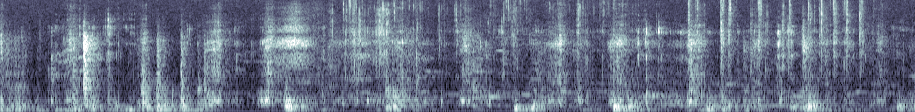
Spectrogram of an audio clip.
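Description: A person chewing a mouthful of injera and stew, with many small clicks and mouth noises.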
